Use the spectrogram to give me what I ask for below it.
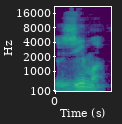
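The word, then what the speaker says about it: зима: So, here's our first word, which is zima. Zima, which quite simply means winter. It's the season, the name of the season, winter. It's a feminine noun and our stress is on the end, zima.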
